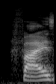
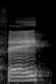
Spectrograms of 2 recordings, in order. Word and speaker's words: Fi: to our attention that we were pronouncing fi's name wrong it's Fi not Fay there's apparently a big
